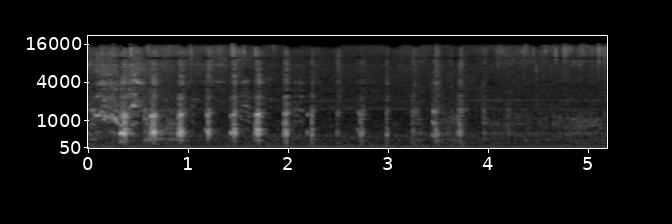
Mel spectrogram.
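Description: A snake letting out a rapid, even series of about a dozen short wet popping farts, about four a second, that fade away after a few seconds.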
